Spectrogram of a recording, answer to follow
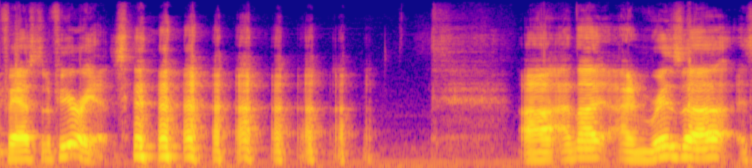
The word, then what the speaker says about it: RZA: And RZA, is how you say his name, RZA, RZA.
